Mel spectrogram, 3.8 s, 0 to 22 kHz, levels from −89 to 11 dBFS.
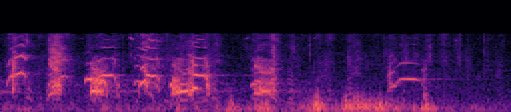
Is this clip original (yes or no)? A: yes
